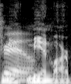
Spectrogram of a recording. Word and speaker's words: Myanmar: Because I was saying Myanmar for the longest time, and I'm told it was Myanmar. But it's one of those words that... – Well, you get to say it like Michael Flynn. Manamana.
